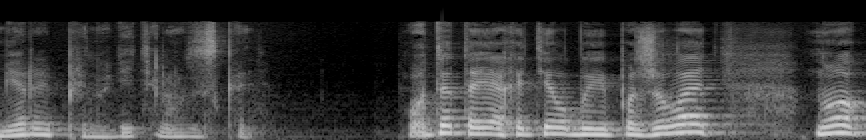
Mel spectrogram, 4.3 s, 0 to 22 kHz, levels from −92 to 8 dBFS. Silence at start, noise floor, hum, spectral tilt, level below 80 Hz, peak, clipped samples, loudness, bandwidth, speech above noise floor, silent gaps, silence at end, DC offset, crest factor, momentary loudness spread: 0 s; -62 dBFS; none; -6.5 dB/octave; -54 dBFS; 0 dBFS; under 0.1%; -17 LUFS; 11.5 kHz; 46 dB; none; 0 s; under 0.1%; 16 dB; 13 LU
